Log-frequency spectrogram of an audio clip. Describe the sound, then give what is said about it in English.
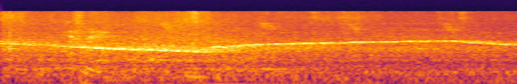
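An ambulance siren wails slowly, its pitch sliding down and then rising again over a steady low rumble of traffic, with no one talking. “That ambulance is going to pick you up. If that's a police car, that could be you they're coming for.”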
